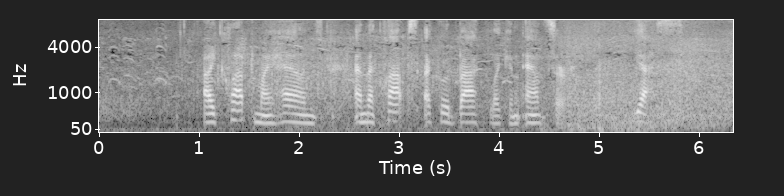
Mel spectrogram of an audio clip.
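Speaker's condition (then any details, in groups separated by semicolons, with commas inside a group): No condition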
